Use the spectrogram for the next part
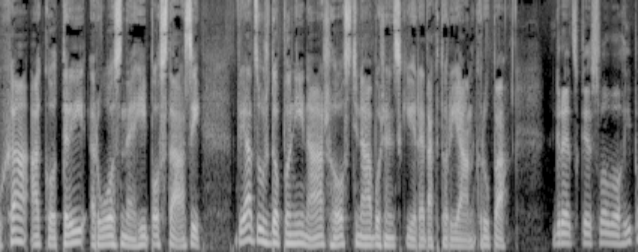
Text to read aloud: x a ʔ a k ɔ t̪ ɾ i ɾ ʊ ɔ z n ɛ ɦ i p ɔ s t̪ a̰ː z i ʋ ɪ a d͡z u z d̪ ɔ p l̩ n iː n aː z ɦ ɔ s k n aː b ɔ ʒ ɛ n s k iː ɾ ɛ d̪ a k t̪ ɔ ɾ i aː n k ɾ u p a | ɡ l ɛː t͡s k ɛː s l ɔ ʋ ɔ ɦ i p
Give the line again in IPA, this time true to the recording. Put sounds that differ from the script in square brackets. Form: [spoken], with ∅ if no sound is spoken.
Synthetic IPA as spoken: x a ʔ a k ɔ t̪ ɾ i ɾ ʊ ɔ z n ɛ ɦ i p ɔ s t̪ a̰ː z i ʋ ɪ a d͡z u [ʒ] d̪ ɔ p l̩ [ɲ] iː n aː [ʒ] ɦ ɔ s [c] n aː b ɔ ʒ ɛ n s k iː ɾ ɛ d̪ a k t̪ ɔ ɾ [j] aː n k ɾ u p a | ɡ [ɾ] ɛː t͡s k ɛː s l ɔ ʋ ɔ ɦ i p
